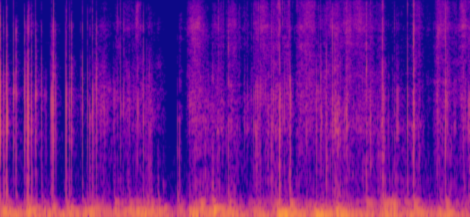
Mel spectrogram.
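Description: A gold metallic leather high-heel shoe with a teal heel and black sole stands upright on a cloth-covered table while long green nails tap and scratch its gold upper with both hands. The sound is a dense run of quick, dry taps and crinkly scratching, dominated by a low, muffled thump with brief bright ticks.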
